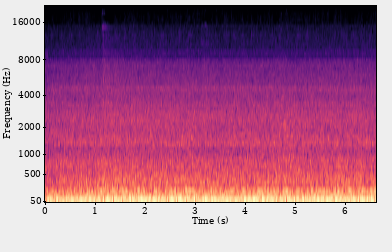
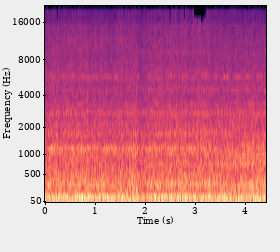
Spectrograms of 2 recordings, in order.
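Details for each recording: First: 2001 Chevrolet Tahoe Z71, 5.3 V8 with cable throttle, check light flashing, coils already replaced: loud low idle rumble with an uneven stumble as one cylinder drops out. Codes P0200 injector control circuit and P0300; bad injector suspected. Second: 2001 Chevrolet Tahoe Z71 5.3 V8 after the misfire was traced to an injector, repaired without replacement: deep, even idle with no skips; cylinder misfire graph shows no cylinder misfiring and no service light.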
